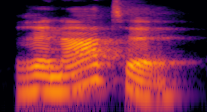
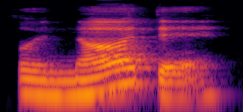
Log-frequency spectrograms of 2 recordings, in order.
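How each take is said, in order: First: It is said in standard German pronunciation. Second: It is said in a relaxed Saxon dialect.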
